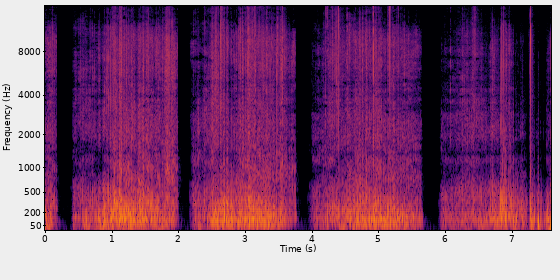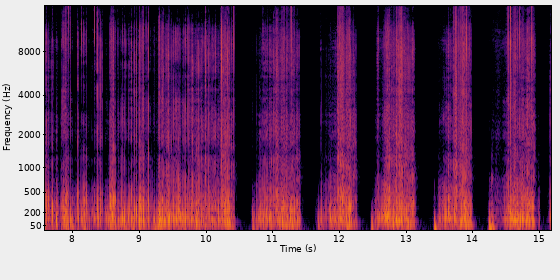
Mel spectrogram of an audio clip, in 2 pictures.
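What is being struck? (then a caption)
Glitter craft sheet. Both hands scratch the rough surface of a flat chunky gold glitter craft sheet with short nails, making dense, gritty scraping. The scraping comes in bursts of one to four seconds separated by brief silences, with a longer stretch in the middle made of quick strokes. The sound is heavy in the low end.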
